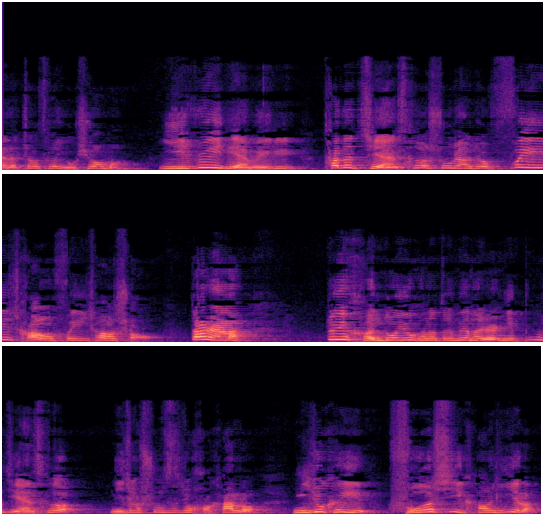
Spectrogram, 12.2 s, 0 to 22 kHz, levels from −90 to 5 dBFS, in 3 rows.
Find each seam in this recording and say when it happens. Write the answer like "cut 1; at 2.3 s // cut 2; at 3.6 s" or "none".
cut 1; at 1.1 s

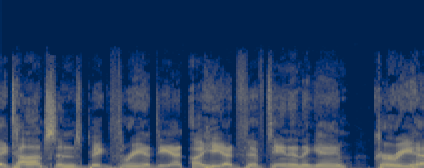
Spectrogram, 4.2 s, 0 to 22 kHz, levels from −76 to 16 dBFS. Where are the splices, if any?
cut 1; at 1.8 s

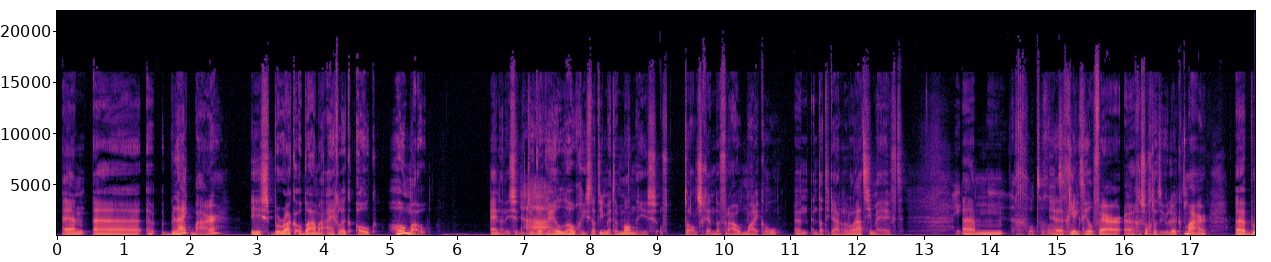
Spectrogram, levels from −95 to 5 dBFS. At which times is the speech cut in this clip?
none

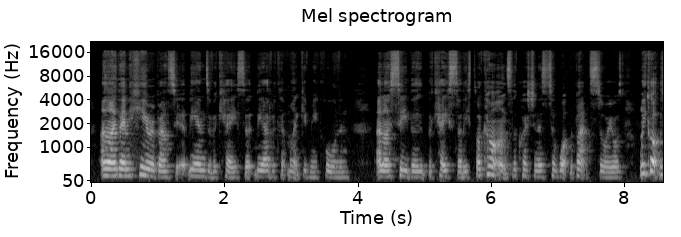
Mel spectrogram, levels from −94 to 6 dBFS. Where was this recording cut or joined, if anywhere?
cut 1; at 5.6 s

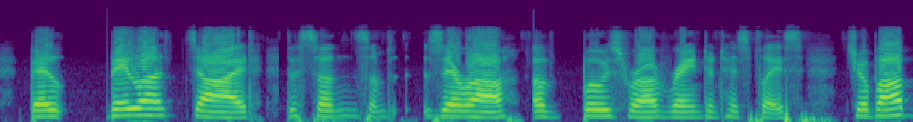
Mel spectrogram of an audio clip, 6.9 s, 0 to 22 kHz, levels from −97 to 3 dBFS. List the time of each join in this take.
cut 1; at 2.1 s // cut 2; at 4.3 s

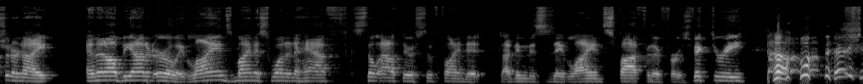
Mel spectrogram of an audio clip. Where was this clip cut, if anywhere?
cut 1; at 5.0 s // cut 2; at 7.7 s

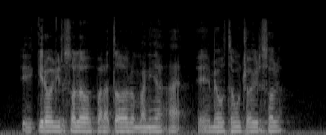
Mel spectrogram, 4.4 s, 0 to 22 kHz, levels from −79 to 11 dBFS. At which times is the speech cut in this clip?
cut 1; at 2.6 s

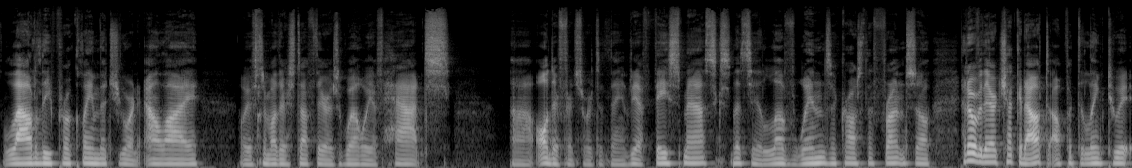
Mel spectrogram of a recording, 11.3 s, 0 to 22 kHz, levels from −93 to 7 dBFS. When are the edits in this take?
cut 1; at 7.3 s

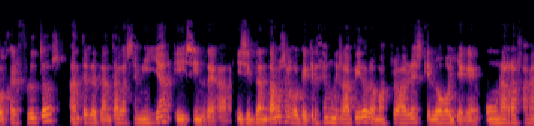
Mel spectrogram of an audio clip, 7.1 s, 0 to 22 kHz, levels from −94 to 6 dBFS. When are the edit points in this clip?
cut 1; at 3.1 s

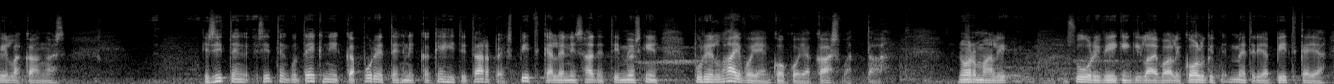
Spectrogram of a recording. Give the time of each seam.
cut 1; at 2.0 s

